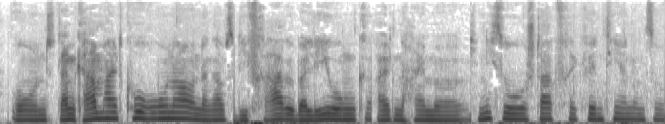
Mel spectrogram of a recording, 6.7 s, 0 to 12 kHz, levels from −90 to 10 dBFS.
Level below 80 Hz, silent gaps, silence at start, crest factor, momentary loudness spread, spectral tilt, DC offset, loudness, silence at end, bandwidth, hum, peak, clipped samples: -36 dBFS; none; 0.1 s; 14 dB; 6 LU; -7.5 dB/octave; under 0.1%; -19 LUFS; 0 s; 11.5 kHz; none; -4 dBFS; under 0.1%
